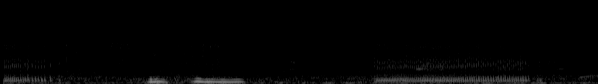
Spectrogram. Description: My cat loves to get petted he fell asleep and started to snore he’s so sweet and cute.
